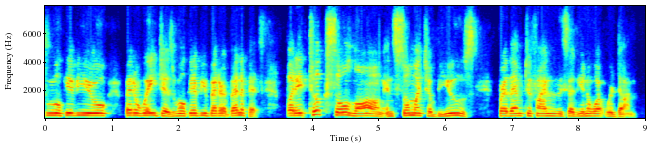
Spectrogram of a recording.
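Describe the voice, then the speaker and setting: The highs are cut off in this recording of a middle-aged Guatemalan woman whose fairly low voice is creaky and a little mellow. As a panelist at a talk event, she recounts personal stories in an earnest, heartfelt, conversational way, with lots of fillers.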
